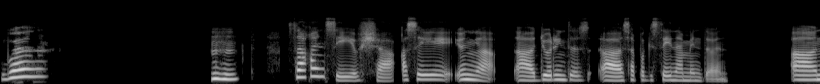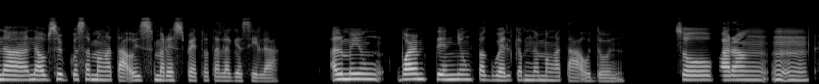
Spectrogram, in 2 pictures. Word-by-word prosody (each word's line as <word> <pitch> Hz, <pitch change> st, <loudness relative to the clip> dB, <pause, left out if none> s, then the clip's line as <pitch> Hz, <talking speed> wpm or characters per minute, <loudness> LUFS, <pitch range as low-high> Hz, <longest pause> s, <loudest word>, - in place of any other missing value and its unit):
Well 355 Hz, +8 st, +5 dB, 1.6 s
Mhm. 245 Hz, -2 st, +5 dB, 0.5 s
Sa'kin 365 Hz, +2 st, +3 dB
safe 180 Hz, -, -3 dB
siya, 160 Hz, -3 st, -3 dB
kasi, 225 Hz, +1 st, -1 dB
'yon 225 Hz, -2 st, +1 dB
nga, -, -, 0 dB, 0.2 s
ah, 190 Hz, -2 st, +3 dB
during 215 Hz, +3 st, +1 dB
du 210 Hz, -, -4 dB, 0.2 s
ah, 185 Hz, -2 st, +4 dB
sa 205 Hz, +3 st, -6 dB
pag-stay 200 Hz, 0 st, -5 dB
namin 185 Hz, -2 st, -4 dB
do'n, 80 Hz, -, -7 dB, 0.6 s
ah, 215 Hz, -1 st, +5 dB
na 215 Hz, -2 st, +4 dB
na-observe 220 Hz, +2 st, +1 dB
ko -, -, -13 dB
sa 230 Hz, -, -2 dB
mga 205 Hz, -1 st, 0 dB
tao -, -, +1 dB
is, 195 Hz, -, -5 dB
marespeto 195 Hz, -2 st, -3 dB
talaga 175 Hz, -1 st, -6 dB
sila. 150 Hz, -3 st, -8 dB, 0.5 s
Alam 240 Hz, +2 st, +5 dB
mo -, -, +5 dB
yung, 245 Hz, -1 st, +3 dB, 0.2 s
warmth 245 Hz, +2 st, +5 dB
din, 230 Hz, -1 st, +2 dB
yung 230 Hz, 0 st, -3 dB
pag-welcome 205 Hz, -2 st, -4 dB
ng 200 Hz, -, -4 dB
mga 190 Hz, -1 st, -5 dB
tao 160 Hz, -2 st, -5 dB
do'n. 150 Hz, -2 st, -9 dB, 0.5 s
So, 210 Hz, -1 st, 0 dB
parang 210 Hz, 0 st, +1 dB
mm, 200 Hz, -3 st, -3 dB
210 Hz, 150 wpm, -22 LUFS, 190-230 Hz, 1.6 s, Well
